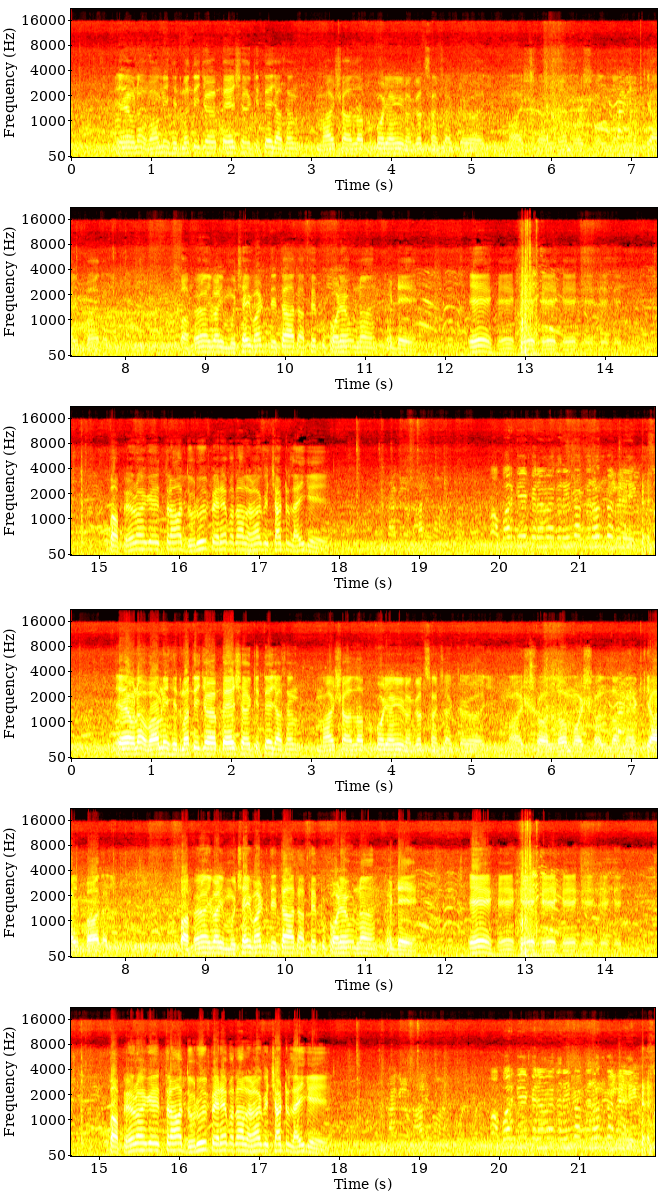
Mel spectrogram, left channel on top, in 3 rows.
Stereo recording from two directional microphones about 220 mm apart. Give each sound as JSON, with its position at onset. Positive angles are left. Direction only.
{"t": 0.5, "sound": "speech", "side_deg": 5}
{"t": 7.2, "sound": "speech", "side_deg": 0}
{"t": 8.7, "sound": "speech", "side_deg": 0}
{"t": 12.3, "sound": "speech", "side_deg": 0}
{"t": 15.1, "sound": "speech", "side_deg": 0}
{"t": 20.1, "sound": "speech", "side_deg": 20}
